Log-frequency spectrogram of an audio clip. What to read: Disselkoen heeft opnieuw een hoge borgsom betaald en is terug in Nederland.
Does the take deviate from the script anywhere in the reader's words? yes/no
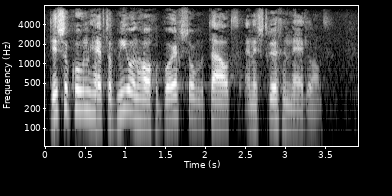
no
